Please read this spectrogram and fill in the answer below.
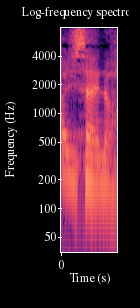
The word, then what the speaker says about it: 紫陽花: なんですけども、これはですね、昔からアジサイの発音はアジサイだったそうで、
